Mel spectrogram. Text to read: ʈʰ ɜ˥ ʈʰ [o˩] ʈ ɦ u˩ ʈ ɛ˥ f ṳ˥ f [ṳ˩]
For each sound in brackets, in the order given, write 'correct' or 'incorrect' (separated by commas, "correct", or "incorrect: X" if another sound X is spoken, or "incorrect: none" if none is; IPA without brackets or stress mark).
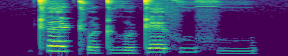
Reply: correct, correct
